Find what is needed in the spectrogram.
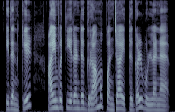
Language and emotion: Tamil, neutral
